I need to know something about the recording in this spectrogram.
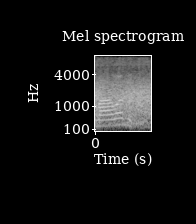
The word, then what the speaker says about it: Sterling Marlin: Pole setter Harry Gant runs behind Benny Parsons, ahead of Sterling Marlin. Remember, the G is silent.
